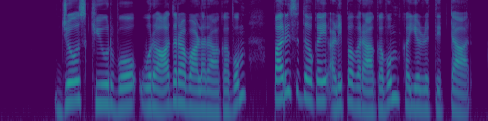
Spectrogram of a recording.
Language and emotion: Tamil, neutral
